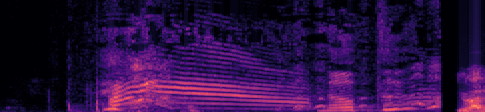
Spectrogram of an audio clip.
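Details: Domestic cat giving one long, drawn-out meow with a steady, slightly falling tone for more than a second, followed by shorter wavering cries and a burst of human voices at the end.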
